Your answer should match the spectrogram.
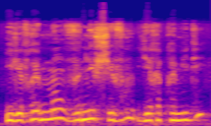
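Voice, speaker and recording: Nervous married lady in an old-school radio play, raspy low voice, careful and earnest. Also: brisk, a little mellow. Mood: uneasy. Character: anxious married woman confiding guardedly in her lawyer. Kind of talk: French radio mystery drama acting.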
